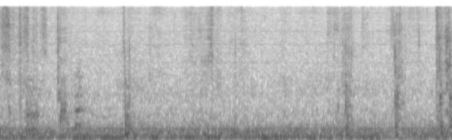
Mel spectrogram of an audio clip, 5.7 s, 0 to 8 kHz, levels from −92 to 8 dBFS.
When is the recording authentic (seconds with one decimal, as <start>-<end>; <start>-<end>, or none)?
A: 0.0-0.8; 1.7-5.7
